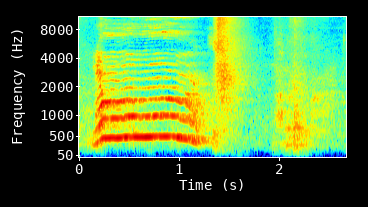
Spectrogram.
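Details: Siberian husky giving one steady, smooth howl of about a second that tapers off, followed by brief rustling and a faint softer sound.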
